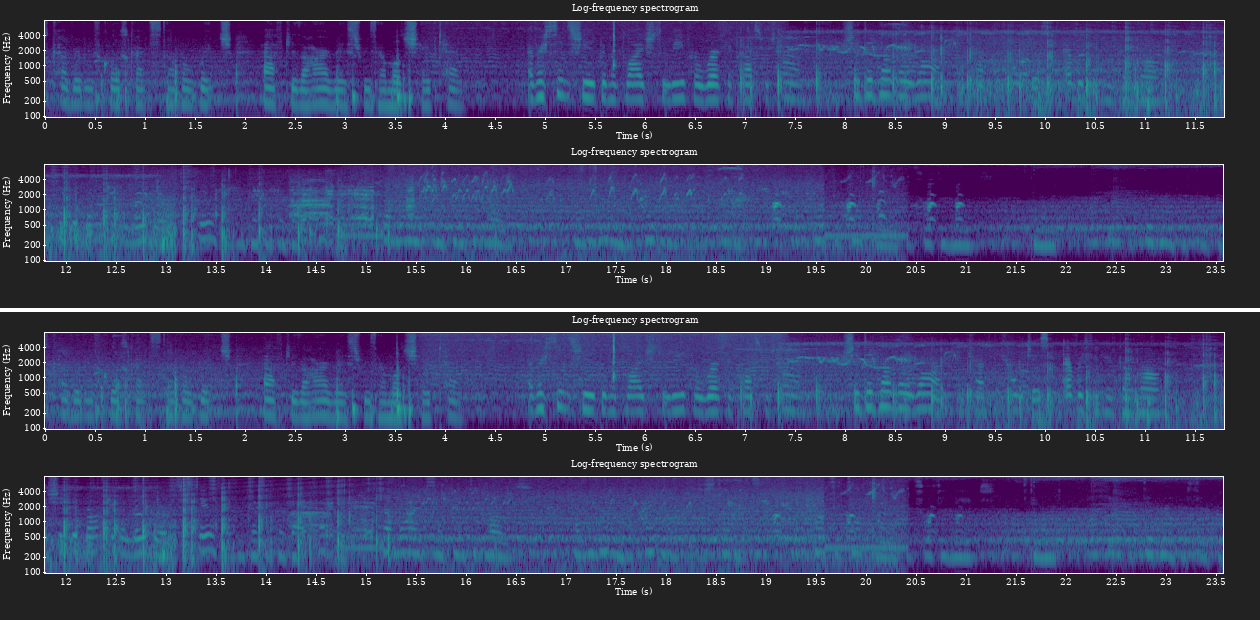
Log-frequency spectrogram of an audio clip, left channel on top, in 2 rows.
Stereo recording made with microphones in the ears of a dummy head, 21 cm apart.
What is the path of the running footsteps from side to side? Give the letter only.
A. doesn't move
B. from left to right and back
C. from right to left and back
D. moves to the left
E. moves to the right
E.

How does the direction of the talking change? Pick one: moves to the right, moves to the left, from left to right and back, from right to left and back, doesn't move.
moves to the right.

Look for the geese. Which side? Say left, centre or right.
left.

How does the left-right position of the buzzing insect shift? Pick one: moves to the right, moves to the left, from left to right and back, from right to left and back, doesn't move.
from right to left and back.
